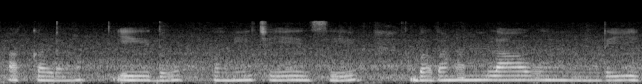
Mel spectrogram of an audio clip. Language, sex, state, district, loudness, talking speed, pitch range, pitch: Telugu, female, Andhra Pradesh, Sri Satya Sai, -15 LUFS, 55 wpm, 190-200 Hz, 195 Hz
